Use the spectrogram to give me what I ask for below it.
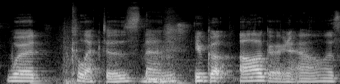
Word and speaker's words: argot: It looks like argot, but I'm pretty sure it's argo. Argo. Yes. Like the movie.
